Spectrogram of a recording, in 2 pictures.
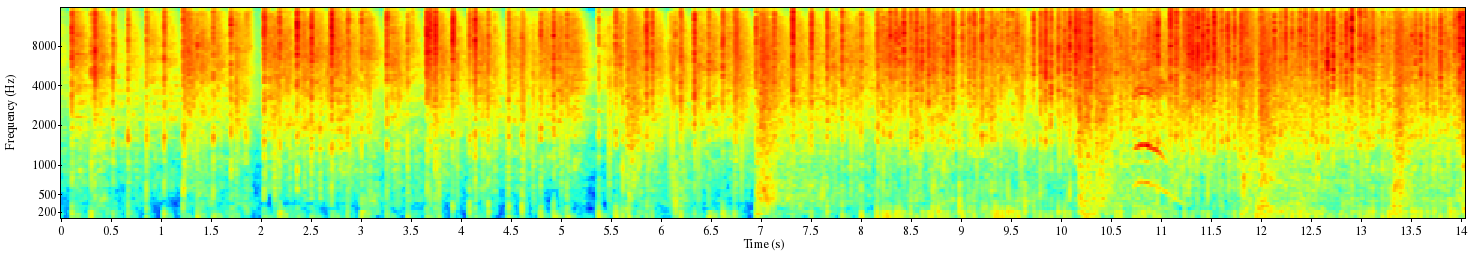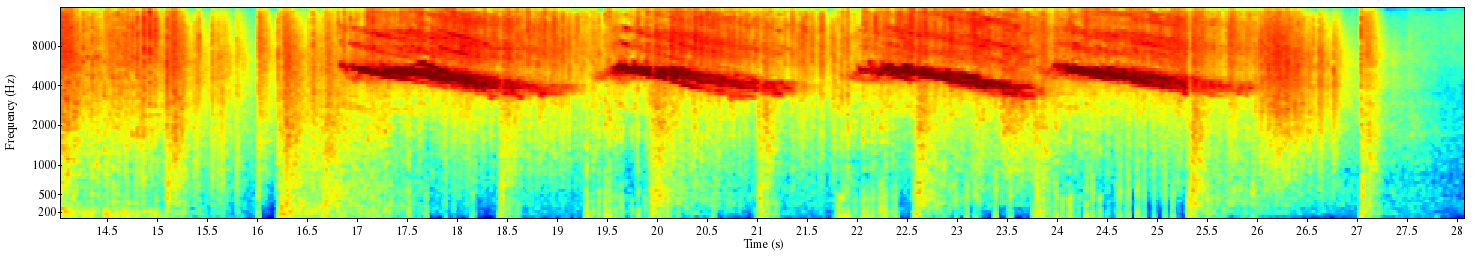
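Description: Consumer fireworks going off close by: a dense, rapid run of crackling pops and bangs. Late on, four falling whistles sound about two and a half seconds apart over the crackle.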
